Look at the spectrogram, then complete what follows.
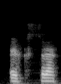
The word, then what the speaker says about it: extra: here her extra confidence extra confidence now with the tr you want to pronounce that like a ch okay so the t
